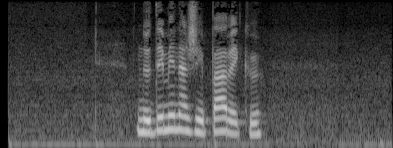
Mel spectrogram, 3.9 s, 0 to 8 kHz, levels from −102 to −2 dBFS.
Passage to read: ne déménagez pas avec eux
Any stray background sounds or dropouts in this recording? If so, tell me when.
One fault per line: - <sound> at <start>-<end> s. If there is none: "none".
none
